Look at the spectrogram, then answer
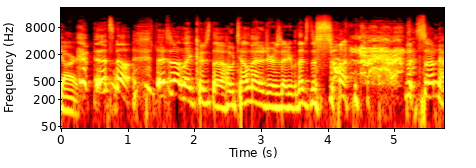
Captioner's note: laughs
